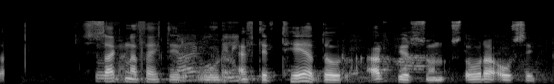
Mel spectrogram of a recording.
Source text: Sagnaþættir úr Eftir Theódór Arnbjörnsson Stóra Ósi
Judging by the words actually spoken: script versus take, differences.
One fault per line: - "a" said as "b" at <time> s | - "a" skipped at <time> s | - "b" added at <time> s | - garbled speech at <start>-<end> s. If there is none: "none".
none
